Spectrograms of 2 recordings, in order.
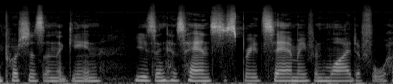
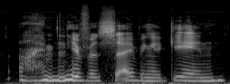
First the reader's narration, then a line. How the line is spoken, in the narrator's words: Dean laughs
